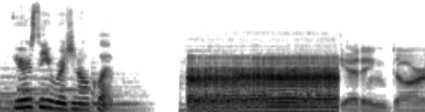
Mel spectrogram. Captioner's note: bull noise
